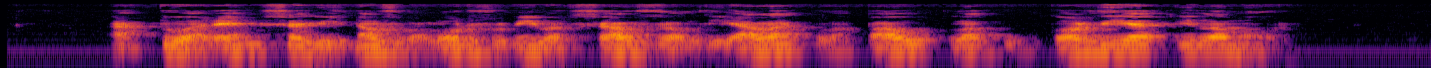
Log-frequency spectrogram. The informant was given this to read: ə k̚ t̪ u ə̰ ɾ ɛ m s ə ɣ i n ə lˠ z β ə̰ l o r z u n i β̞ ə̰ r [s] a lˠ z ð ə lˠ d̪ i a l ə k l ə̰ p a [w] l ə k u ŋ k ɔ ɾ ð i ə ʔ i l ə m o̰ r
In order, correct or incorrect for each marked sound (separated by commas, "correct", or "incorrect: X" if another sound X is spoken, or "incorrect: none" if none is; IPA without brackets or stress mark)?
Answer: correct, correct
